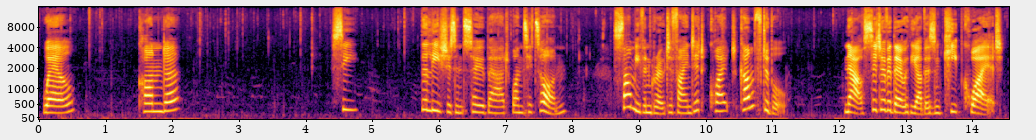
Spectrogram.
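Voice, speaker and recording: An actress playing an imperious, cruel older madame in a fantasy audio drama, haughty, silky and condescending. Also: female voice, on the high side, animated, takes it slowly, long pauses. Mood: threatening.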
